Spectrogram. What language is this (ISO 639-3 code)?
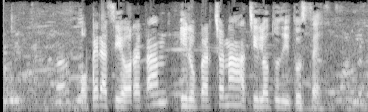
eus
